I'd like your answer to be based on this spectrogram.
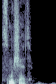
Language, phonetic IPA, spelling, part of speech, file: Russian, [smʊˈɕːætʲ], смущать, verb, Ru-смущать.ogg
- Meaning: 1. to confuse, to embarrass 2. to daunt, to dismay, to discomfort 3. to disturb, to trouble, to stir up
